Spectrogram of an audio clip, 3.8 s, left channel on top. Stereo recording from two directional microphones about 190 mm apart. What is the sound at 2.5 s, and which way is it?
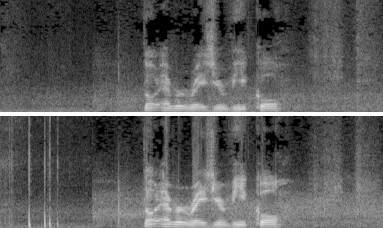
Speech, 25° right (ahead or behind).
